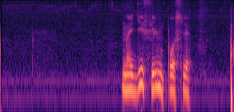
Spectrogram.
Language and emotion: Russian, neutral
